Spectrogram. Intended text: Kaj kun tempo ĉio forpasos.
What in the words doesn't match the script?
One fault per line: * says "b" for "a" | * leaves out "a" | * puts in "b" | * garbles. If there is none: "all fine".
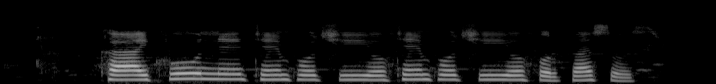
* puts in "tempo ĉio"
